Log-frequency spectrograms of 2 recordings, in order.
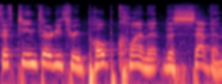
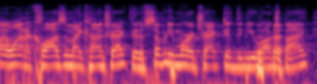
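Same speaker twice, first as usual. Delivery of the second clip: normal talking voice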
